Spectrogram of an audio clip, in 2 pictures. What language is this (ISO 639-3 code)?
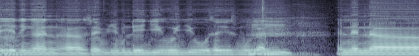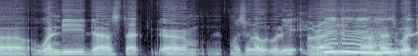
msa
